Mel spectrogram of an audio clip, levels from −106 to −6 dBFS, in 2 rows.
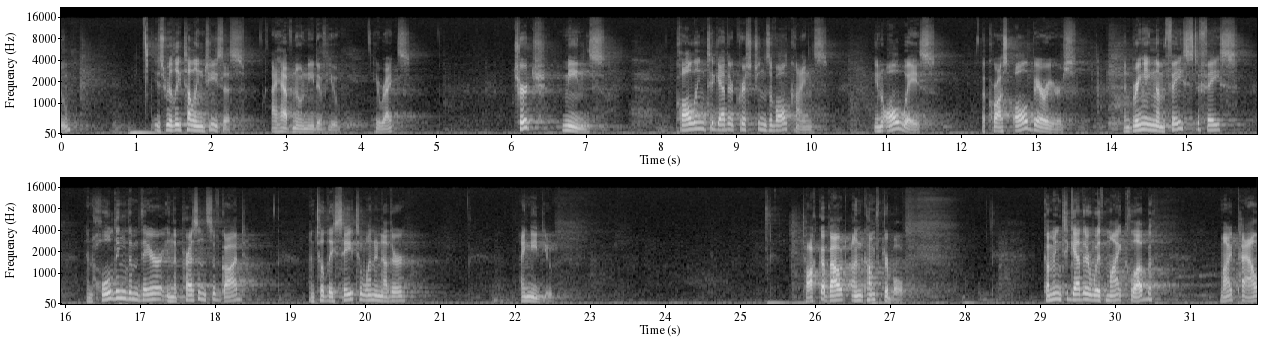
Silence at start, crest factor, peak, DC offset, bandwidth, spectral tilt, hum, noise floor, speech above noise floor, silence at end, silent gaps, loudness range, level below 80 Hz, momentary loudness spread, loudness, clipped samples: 0 s; 26 dB; -8 dBFS; under 0.1%; 16 kHz; -4 dB/octave; none; -63 dBFS; 31 dB; 0 s; none; 7 LU; -58 dBFS; 19 LU; -32 LUFS; under 0.1%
